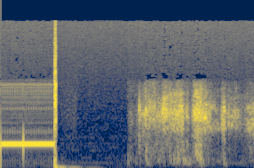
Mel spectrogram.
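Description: A steady, loud electronic phone tone hums for about half a second while calling someone who does not pick up, and cuts off with a sharp click, followed by a brief silence and then a muffled, tinny voice.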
